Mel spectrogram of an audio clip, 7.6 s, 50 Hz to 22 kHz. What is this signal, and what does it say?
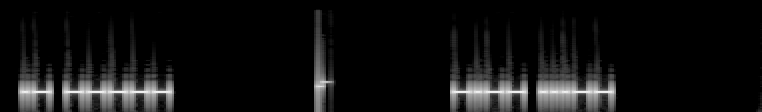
Morse code, heard as a keyed tone, about 22 wpm, 700 Hz. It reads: A 0 Y 3
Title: Single-Letter Single-Number 22wpm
